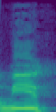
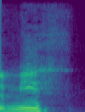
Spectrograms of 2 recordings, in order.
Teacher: di hujung lidah mesti keluar mith, jangan baca mis, tak betul, jadi huruf sin itu ya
